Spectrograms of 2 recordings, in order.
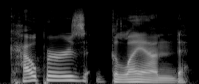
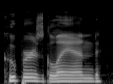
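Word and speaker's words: Cowper's gland: know ah next is calpers gland two words you could also say cooper cooper's gland or maybe copper's gland it is capital c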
